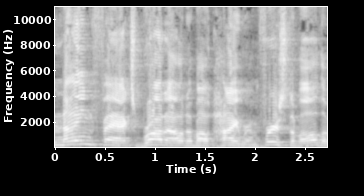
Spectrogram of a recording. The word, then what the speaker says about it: Hiram: Verse 13, now King Solomon sent and brought Hiram, and that's how you pronounce it, Hiram from Tyre.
